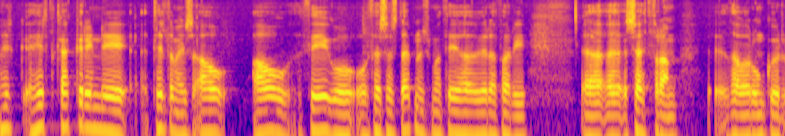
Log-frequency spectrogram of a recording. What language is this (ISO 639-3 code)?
isl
